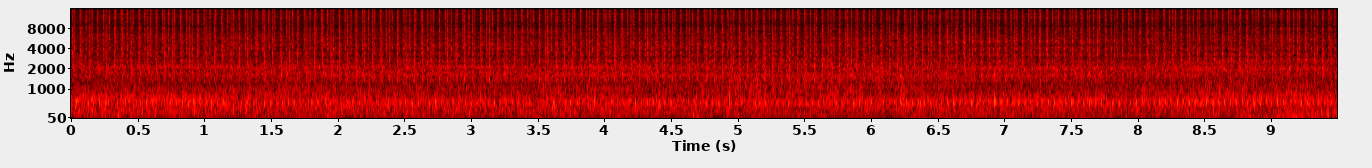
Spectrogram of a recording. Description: Noise produced by the EVAP valve on Opel Mokka 1.4 turbo gasoline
